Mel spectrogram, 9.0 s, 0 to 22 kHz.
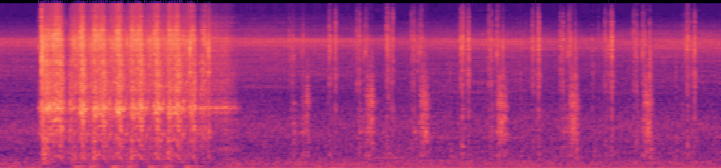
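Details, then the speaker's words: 1997 Harley-Davidson Fatboy Evo, 70,000 miles, Mikuni carb, sat one month with petcock shut so float bowl ran dry: couple of seconds of starter whir, then scattered weak pops that won't catch; hard starting from fuel starvation. "We're almost there. See, the carburetor bowl is empty cuz I always shut my petcock valve off, you know, and let them run a while."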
